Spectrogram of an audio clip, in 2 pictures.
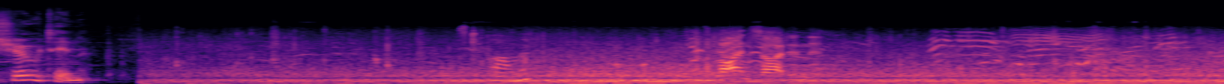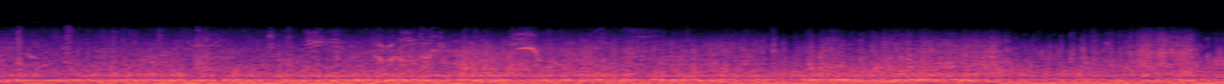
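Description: Aircraft engines drone overhead, growing louder.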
